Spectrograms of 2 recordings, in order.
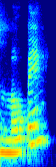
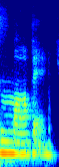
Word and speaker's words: moping: words into syllables because that word was moping and many many people will read that word as mopping and so rules of syllable division help students understand why one of these words is mopping and why the other one of these words is moping the same is true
